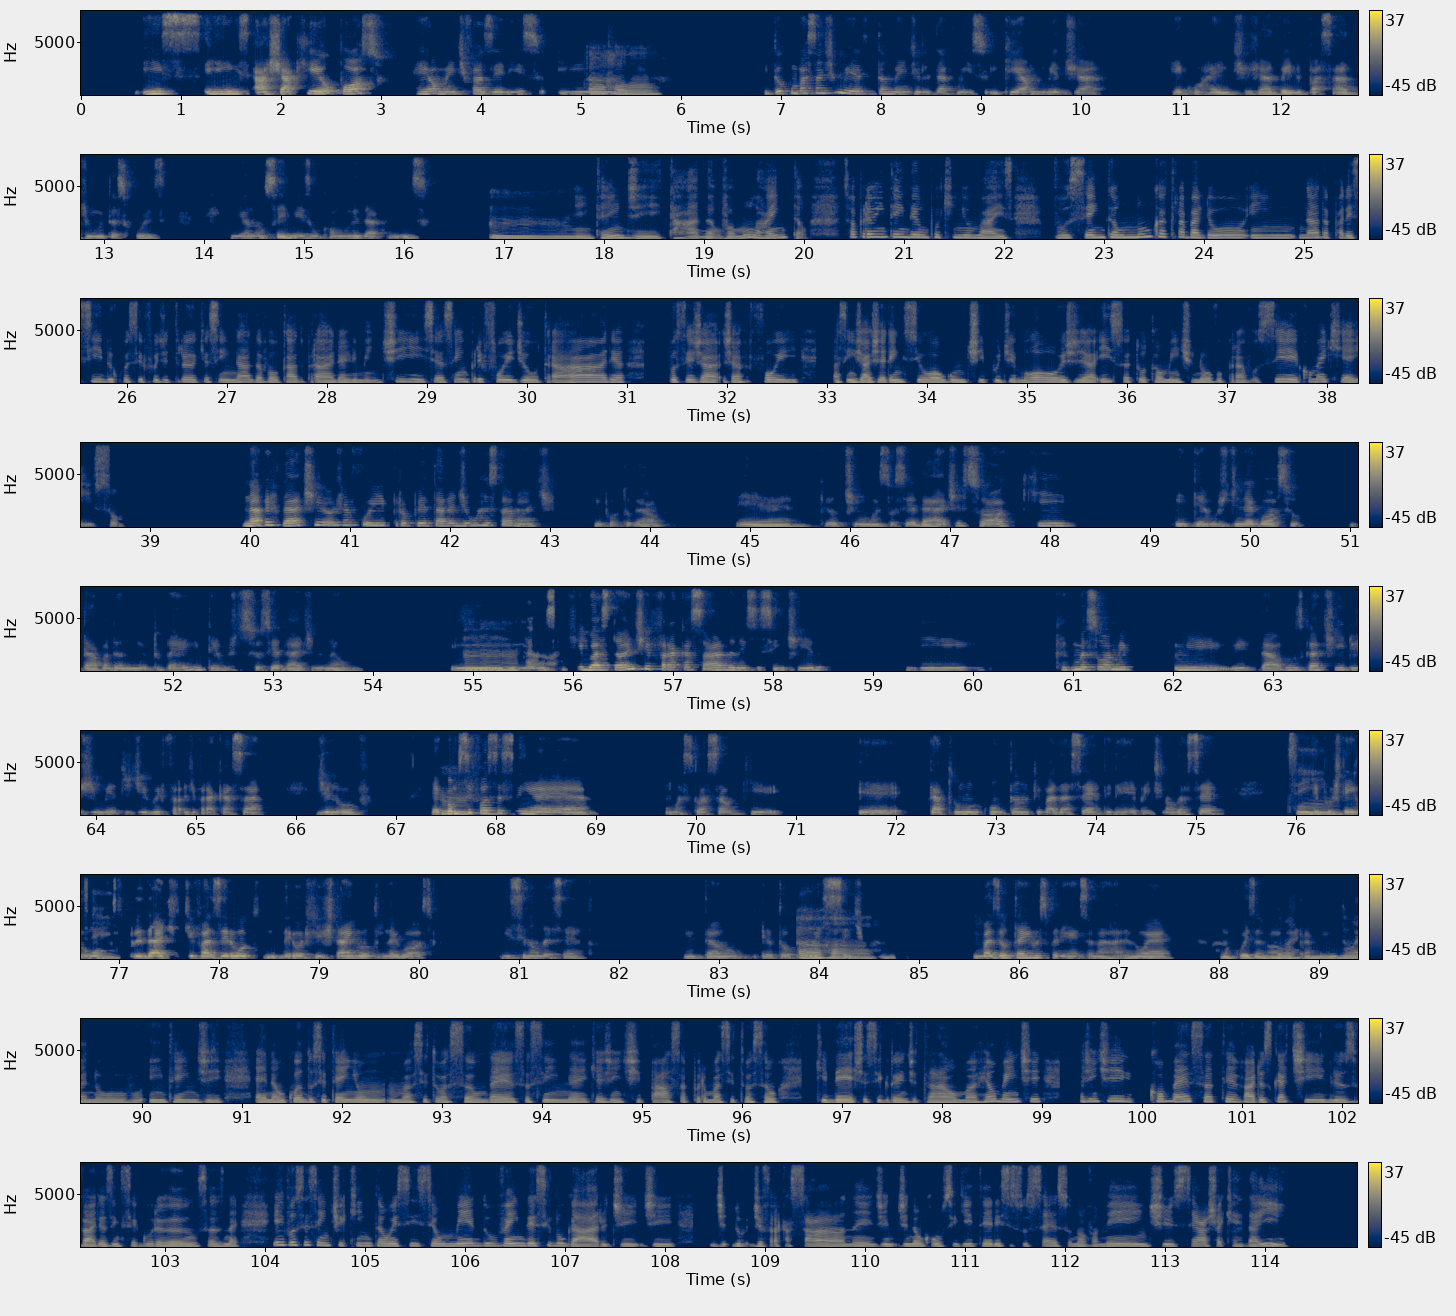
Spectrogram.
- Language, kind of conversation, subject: Portuguese, advice, Como posso lidar com o medo e a incerteza durante uma transição?
- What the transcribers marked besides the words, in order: tapping; in English: "food truck"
